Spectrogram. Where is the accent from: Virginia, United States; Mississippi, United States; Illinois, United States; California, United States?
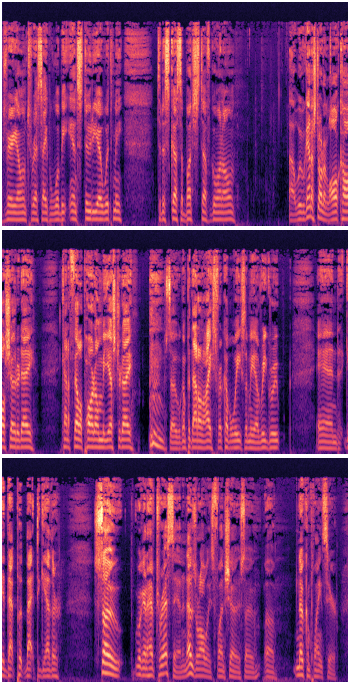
Mississippi, United States; Jackson; I am from South Jackson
